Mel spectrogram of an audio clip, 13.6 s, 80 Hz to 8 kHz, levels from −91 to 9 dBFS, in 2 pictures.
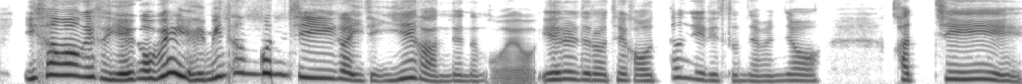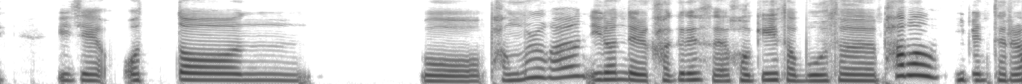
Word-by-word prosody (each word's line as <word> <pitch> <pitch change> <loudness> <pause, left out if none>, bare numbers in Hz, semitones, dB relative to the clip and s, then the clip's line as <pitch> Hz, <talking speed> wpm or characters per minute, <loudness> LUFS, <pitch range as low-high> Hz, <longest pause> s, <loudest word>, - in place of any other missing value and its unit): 이 280 +2 +3
상황에서 380 - +6
얘가 235 +5 +7
왜 365 - +7 0.2
예민한 390 - +1
건지가 325 - +4
이제 210 -1 -3
이해가 245 +6 -1
안 185 -1 -9
되는 195 -1 -11
거예요. 95 -1 -13
예를 245 +2 -1
들어 225 -2 -4
제가 215 -2 -8
어떤 280 +10 -8
일이 235 -4 -6
있었냐면요. 200 0 -11 0.5
같이 240 -3 -3 0.4
이제 215 -1 -7
어떤 220 -2 -5 0.7
뭐 185 -1 -6
박물관 310 +10 -6
이런 245 +1 -3
데를 210 -3 -1
가기로 225 +2 -5
했어요. 210 -5 -6
거기서 210 +1 -5
무슨 205 +1 -4
"팝업 370 -2 +2
이벤트를 215 -2 -7
225 Hz, 315 characters per minute, -20 LUFS, 205-270 Hz, 0.7 s, 얘가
